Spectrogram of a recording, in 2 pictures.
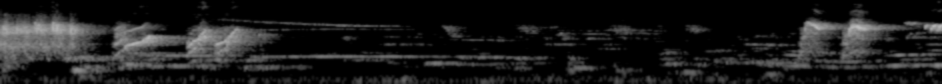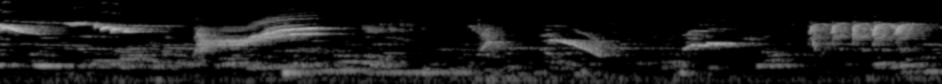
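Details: Orange-headed thrush, Cililin local bird after moulting, sings varied high phrases: sharp whistles, quick descending slurs and chattering notes in irregular bursts, about two a second, with a faint steady tone underneath.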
